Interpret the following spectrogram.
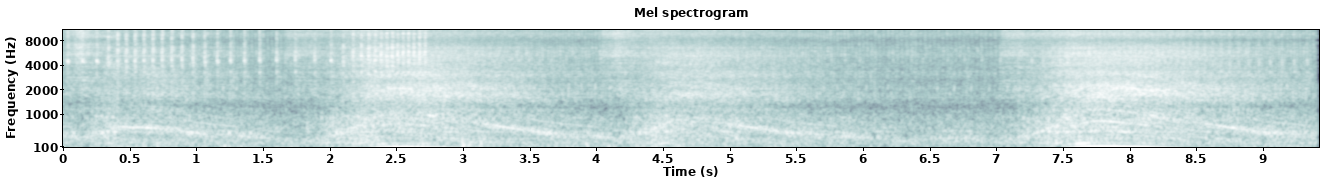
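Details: Lada Vesta at idle: fast, light ticking that follows the revs, the clatter of noisy hydraulic lifters; knocks during warm-up in warm and cold weather and sometimes disappears once the engine is fully warm.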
